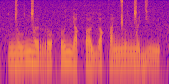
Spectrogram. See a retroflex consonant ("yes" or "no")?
no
